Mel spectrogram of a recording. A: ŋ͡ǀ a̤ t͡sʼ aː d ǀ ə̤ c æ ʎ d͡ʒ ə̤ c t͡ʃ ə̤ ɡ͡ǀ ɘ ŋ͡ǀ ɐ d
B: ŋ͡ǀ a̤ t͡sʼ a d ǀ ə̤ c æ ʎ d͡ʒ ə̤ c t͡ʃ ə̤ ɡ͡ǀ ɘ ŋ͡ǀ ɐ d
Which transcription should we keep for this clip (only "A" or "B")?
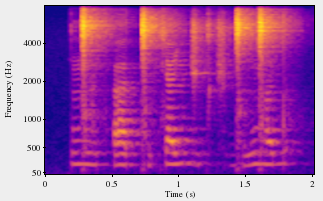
A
